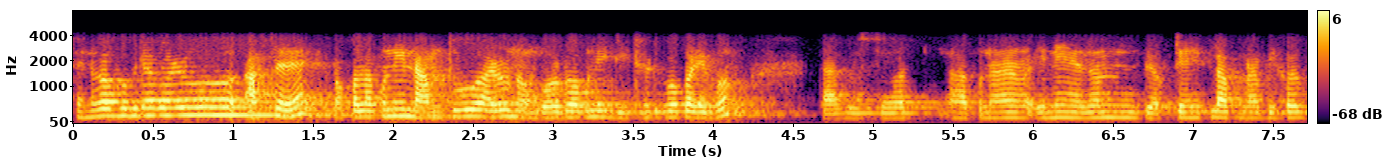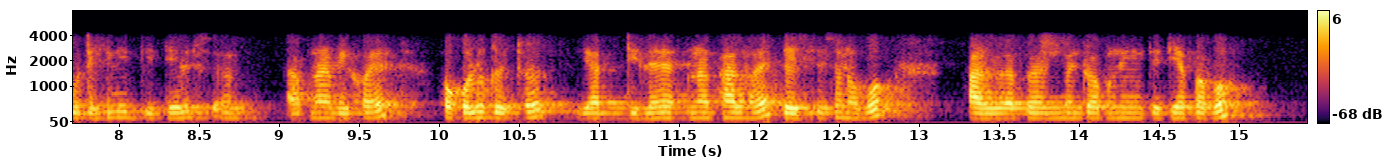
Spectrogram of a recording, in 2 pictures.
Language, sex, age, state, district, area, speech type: Assamese, male, 18-30, Assam, Sonitpur, rural, conversation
